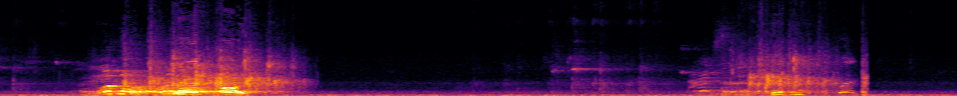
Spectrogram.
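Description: A crowd cheers loudly in a large hall.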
